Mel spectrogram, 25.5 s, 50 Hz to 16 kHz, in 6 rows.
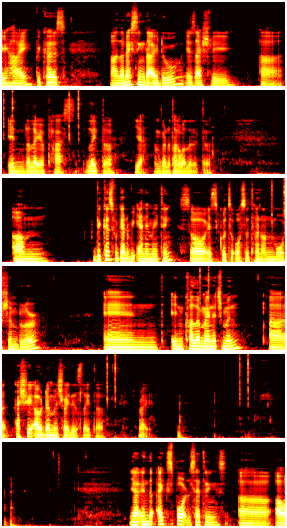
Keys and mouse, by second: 4.2 click, 12.5 click, 15.7 click, 18.5 click, 20.5 click.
